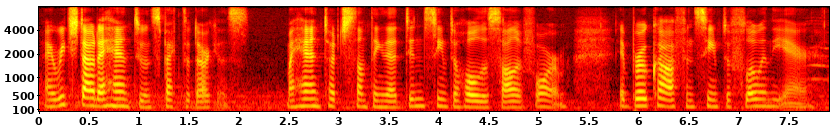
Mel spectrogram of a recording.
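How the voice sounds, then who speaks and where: A woman's voice: medium pitch, fairly even intonation, normal speed, hardly any pauses, slight background noise. A woman hosting a game playthrough, reading story narration aloud with casual asides. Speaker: gaming host.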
